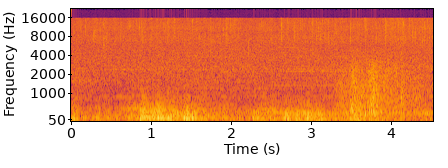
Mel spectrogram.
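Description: Thunder rumbling in a rainstorm, swelling loudest about a second in, over the hiss of steady rain.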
